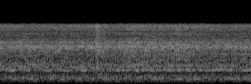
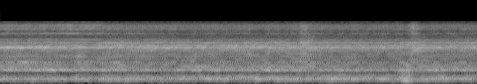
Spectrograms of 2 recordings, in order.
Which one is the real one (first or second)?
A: first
